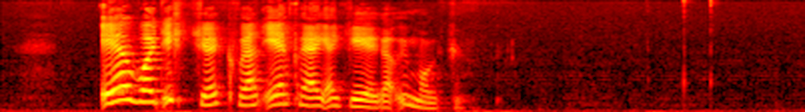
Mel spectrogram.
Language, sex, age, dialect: Faroese, female, 15-35, Norðurstreymoy/Eysturoy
